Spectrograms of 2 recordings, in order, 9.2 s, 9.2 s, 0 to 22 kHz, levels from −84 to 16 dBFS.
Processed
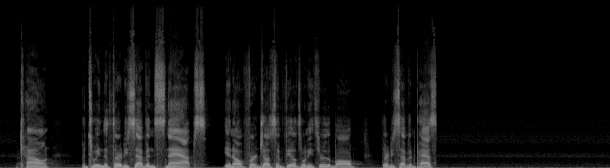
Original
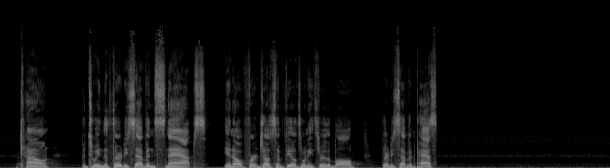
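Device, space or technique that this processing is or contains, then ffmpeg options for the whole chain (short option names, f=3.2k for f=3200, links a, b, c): parallel distortion: -filter_complex "[0:a]asplit=2[a][b];[b]asoftclip=type=hard:threshold=-28.5dB,volume=-8dB[c];[a][c]amix=inputs=2:normalize=0"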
